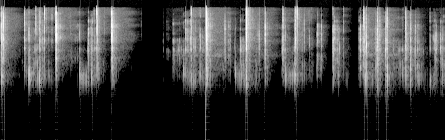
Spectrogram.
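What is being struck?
Small plastic game controller.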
